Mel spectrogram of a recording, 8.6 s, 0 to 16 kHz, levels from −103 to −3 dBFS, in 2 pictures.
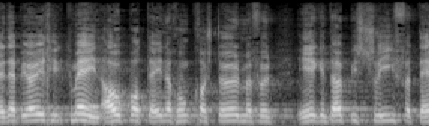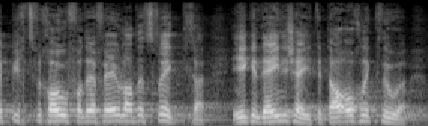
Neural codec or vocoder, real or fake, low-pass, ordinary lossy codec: none; real; 14.4 kHz; none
